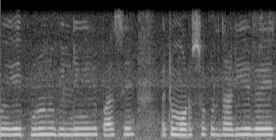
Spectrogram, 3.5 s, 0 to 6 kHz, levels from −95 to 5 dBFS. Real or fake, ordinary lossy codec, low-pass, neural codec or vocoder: real; none; 5.4 kHz; none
